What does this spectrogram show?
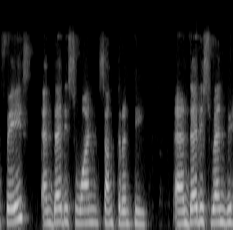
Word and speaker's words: संक्रांत: So the actual word, the actual pronunciation, or the actual word for Sangrant is Sankrant.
